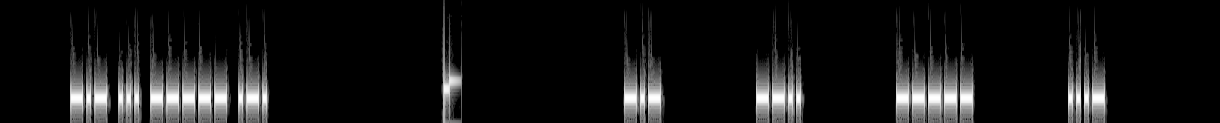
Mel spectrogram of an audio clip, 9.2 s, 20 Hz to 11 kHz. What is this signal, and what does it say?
Morse code, heard as a keyed tone, about 37 wpm, spaced as for 17 wpm, 700 Hz. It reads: KS0R KZ0V
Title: USA Call Signs - 4 Characters - 8x Character Spacing - 40wpm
